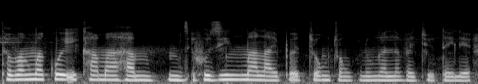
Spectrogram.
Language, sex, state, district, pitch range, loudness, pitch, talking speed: Wancho, male, Arunachal Pradesh, Longding, 190-215 Hz, -15 LUFS, 200 Hz, 225 wpm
